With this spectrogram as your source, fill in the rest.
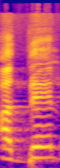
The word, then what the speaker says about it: Abdel: Entonces, quien estaba liderando por aquel entonces era un personaje llamado Abdel, no Abel, sino Abdel Nasser, o Nasser, bueno, como lo quiera pronunciar, un egipcio, el presidente egipcio de aquel entonces de 1967.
